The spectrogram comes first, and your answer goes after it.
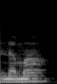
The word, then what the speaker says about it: नमः: याद रखना ह क्योंकि विसर्ग के उच्चारण में ह का उच्चारण होता है हल्के से ह का उच्चारण होता है जैसे नमः ठीक है शिवाय नमः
